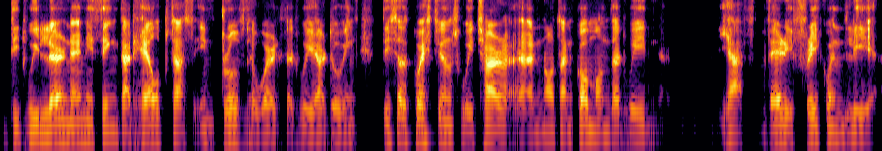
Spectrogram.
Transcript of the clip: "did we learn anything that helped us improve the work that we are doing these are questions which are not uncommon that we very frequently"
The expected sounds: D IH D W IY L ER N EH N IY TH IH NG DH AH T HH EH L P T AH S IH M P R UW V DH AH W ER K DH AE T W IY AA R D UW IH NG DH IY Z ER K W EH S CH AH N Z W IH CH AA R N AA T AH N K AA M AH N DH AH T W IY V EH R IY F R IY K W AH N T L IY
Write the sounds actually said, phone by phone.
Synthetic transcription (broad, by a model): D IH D W IY L ER N EH N IY TH IH NG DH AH T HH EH L P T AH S IH M P R UW V DH AH W ER K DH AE T W IY AA R D UW IH NG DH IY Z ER K W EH S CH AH N S W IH CH AA R N AA T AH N K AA M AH N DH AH T W IY V EH R IY F R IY K W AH N T L IY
